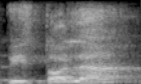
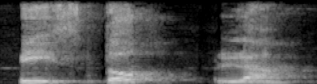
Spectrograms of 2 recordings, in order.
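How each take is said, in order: First: The stress falls away from the middle syllable. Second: The stress falls on the middle syllable. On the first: The speaker calls it wrong. "Tú no dices pistola" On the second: The speaker calls it right.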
